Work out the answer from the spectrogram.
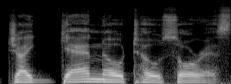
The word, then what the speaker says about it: Giganotosaurus: and it becomes monstrous Giganotosaurus that seems like an extra syllable that didn't need to be in there when it becomes monsters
